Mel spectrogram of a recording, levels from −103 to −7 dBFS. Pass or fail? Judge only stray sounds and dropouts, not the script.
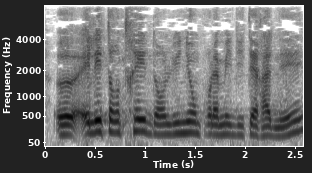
pass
